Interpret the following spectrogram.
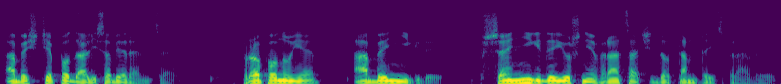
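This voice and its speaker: A man's voice: fairly low pitch, lively intonation, measured pace, warm tone, no echo, pitched above the performer's own voice. A man voicing a composed male vampire who speaks coldly and formally in an audiobook. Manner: cold, level and formal. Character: cold composed male vampire, calm and measured. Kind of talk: audiobook character voice.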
